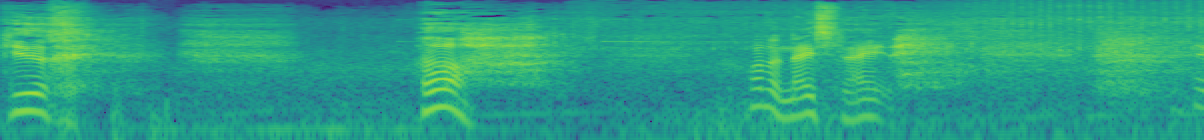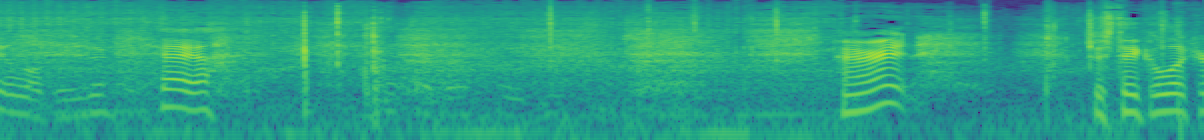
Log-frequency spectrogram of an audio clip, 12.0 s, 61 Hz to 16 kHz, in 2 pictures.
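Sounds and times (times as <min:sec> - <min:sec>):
bicycle tyres rumbling: 0:00.2 - 0:12.0
faint clicks: 0:07.4 - 0:08.0, 0:08.6 - 0:12.0.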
